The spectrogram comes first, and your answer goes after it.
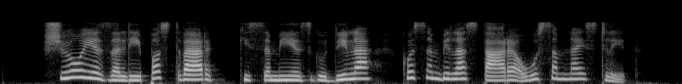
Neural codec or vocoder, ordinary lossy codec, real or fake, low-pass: codec, 16 kHz, 0.5 kbps, X-Codec, WavLM features, trained on Multilingual LibriSpeech; none; fake; 7.2 kHz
